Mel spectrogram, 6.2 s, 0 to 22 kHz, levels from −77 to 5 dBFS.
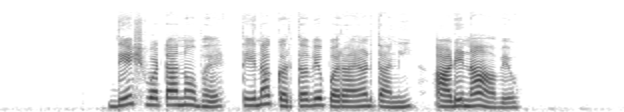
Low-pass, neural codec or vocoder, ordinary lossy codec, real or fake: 14.4 kHz; none; none; real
